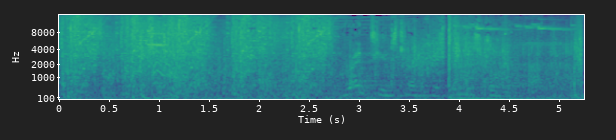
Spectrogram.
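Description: Video game battle sounds of clashing weapons and magic blasts ring out rapidly.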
